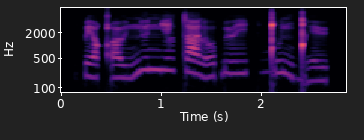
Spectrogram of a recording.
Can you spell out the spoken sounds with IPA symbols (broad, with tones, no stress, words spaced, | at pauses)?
k͡pe˩u̯qʼu˩y̯ɲʉ˥ ɲi˥lta˥˩l o˥ɓʉ˥i̯ | ɡ͡ǃu˥˩ɲɡ͡ǃe˩y̯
